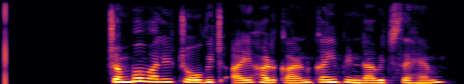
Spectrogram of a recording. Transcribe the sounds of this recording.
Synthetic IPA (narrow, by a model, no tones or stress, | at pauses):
t͡ʃɐmbəʋaːlit͡ʃoːʋɪt͡ʃa̰ːeɦɐɽkaːɾəɳkɐĩpɪɳɖaʋɪt͡ʃsɛɦɛm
